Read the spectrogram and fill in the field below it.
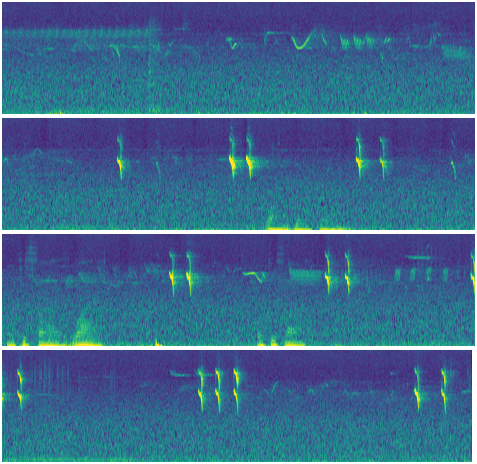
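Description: wild bird chittering

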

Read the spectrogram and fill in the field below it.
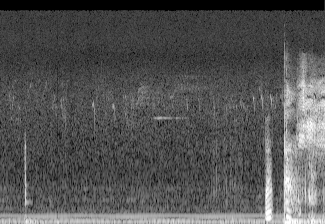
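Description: juvenile crossbill calls

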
